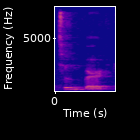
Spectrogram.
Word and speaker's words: Thunberg: It's all about the Greta Thunberg, right? Thunberg. It's a TH, but just pronounce the T, you ignore the H.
